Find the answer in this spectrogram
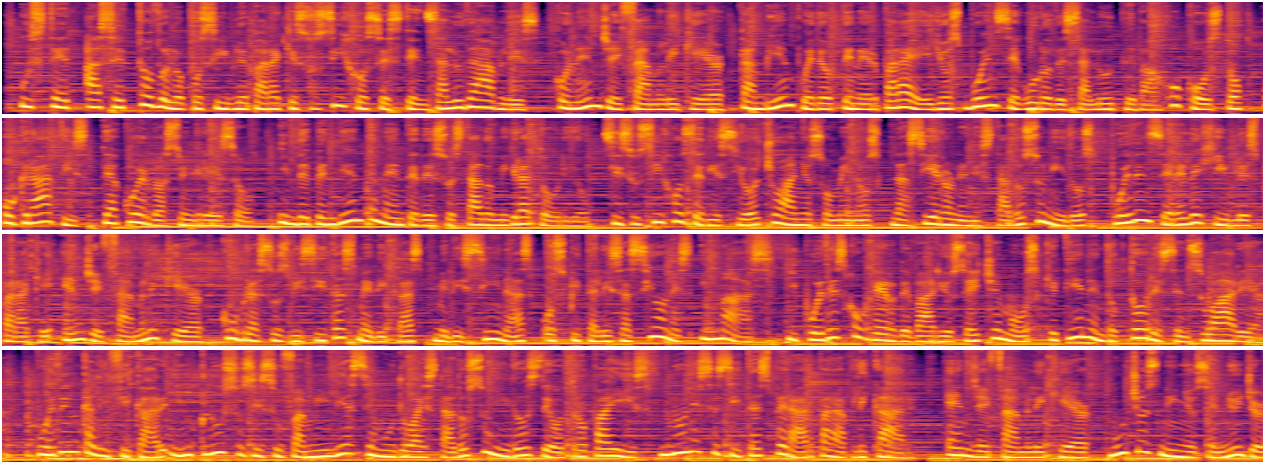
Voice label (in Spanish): spanish radio; njfamilycare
